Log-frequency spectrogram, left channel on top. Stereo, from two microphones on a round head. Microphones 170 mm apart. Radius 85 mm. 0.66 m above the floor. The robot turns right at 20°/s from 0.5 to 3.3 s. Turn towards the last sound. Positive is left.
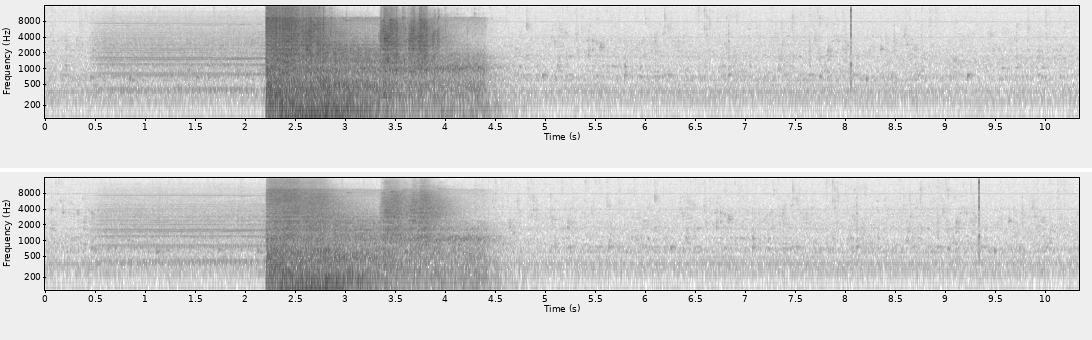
turn(degrees=80)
